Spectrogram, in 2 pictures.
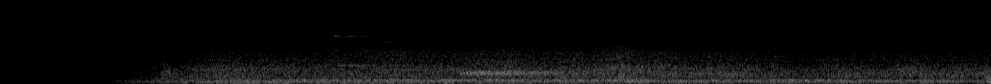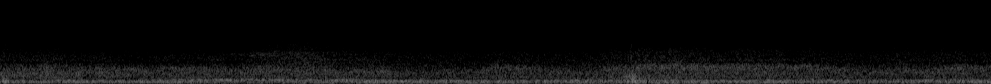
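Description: Wind blows steadily through a snowstorm.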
